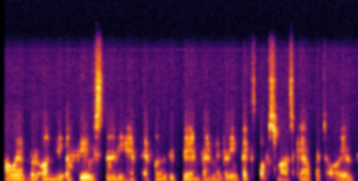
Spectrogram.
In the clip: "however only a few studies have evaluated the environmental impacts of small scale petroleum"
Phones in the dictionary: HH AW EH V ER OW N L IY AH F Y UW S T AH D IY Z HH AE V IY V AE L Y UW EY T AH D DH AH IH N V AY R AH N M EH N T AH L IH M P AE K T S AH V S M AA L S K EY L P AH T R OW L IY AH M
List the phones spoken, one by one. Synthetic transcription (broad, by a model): HH AW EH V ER OW N L IY AH F Y UW S T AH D IY HH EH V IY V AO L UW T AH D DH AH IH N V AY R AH M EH N T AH L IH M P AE K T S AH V S M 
